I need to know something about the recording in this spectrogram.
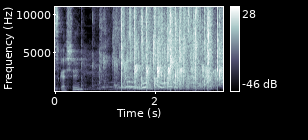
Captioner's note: applause, cheering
